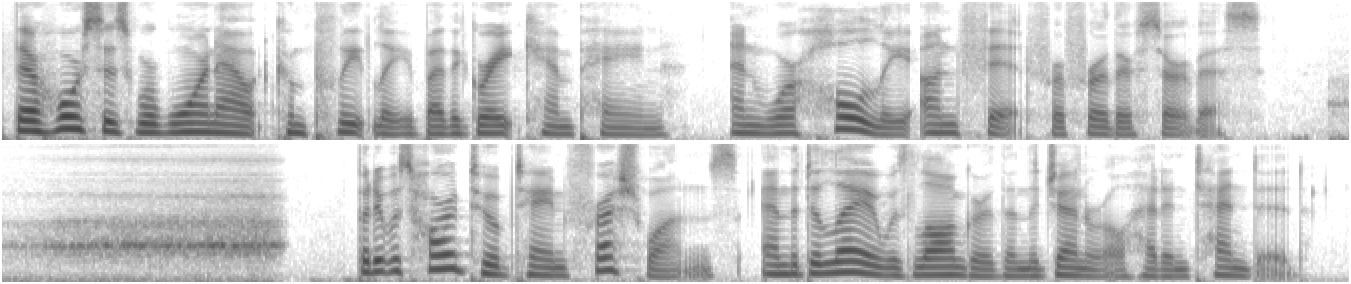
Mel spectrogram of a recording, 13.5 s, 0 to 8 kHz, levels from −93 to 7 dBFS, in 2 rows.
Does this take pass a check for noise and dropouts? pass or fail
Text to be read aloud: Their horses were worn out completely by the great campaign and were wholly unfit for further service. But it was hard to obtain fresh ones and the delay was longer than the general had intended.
fail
